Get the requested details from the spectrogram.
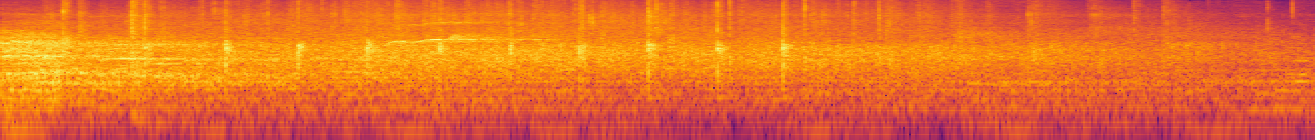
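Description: A crowd applauds in a large echoing hall, then the clapping fades.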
